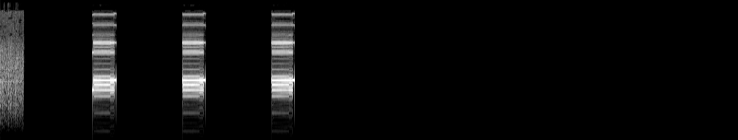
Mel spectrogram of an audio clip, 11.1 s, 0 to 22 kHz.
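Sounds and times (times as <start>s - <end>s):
buzzy digital data bursts: 0.0s - 0.4s.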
